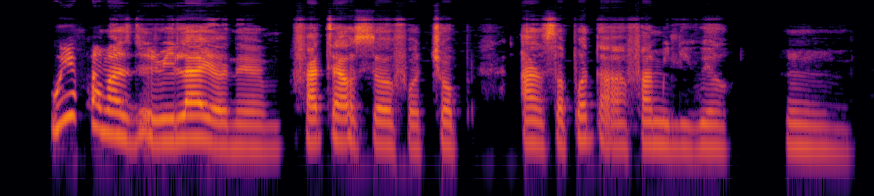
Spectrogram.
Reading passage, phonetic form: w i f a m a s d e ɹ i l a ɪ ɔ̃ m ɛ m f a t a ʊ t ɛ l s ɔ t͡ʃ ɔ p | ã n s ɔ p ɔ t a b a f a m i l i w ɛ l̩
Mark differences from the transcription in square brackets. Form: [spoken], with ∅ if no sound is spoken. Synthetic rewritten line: w i f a m a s d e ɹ i l a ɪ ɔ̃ [n] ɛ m f a t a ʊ [s] ɛ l [f] ɔ t͡ʃ ɔ p | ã n s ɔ p ɔ t a [w] a f a m i l i w ɛ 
